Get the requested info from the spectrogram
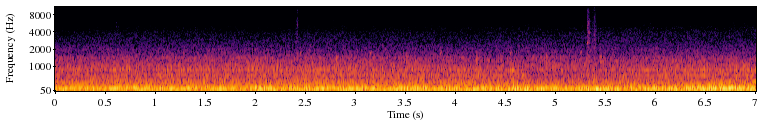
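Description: Hyundai i30N's 2.0-litre turbocharged four-cylinder and its custom part-straight-piped exhaust, heard from inside the cabin at motorway speed with road noise: a steady low drone that grows a little louder toward the end as the car speeds up to 70 mph.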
